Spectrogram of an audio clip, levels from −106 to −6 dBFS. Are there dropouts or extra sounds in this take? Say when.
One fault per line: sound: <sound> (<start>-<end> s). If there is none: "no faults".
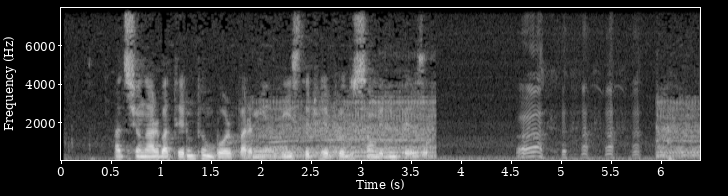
sound: laugh (4.6-5.8 s)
